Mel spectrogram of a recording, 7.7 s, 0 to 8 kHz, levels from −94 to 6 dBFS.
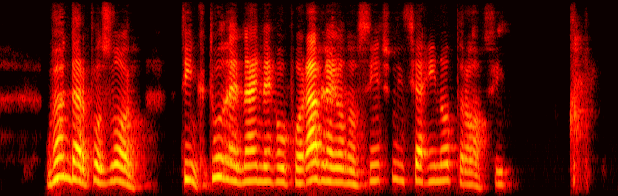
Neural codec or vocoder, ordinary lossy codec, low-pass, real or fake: codec, 16 kHz, 0.8 kbps, ZipCodec; none; none; fake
